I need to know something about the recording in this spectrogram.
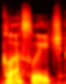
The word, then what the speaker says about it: Glasslite: a variety of things if you look up glass leach it's spelled GLA SS li te so it looks like glass light if you look them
